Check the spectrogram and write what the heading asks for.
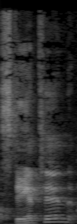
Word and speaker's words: Staunton: Beth and I took a fun trip yesterday, just a day trip on the weekend, to a city called Stanton. It's spelled S-T-A-U-N-T-O-N.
